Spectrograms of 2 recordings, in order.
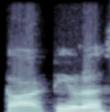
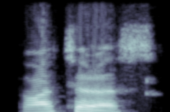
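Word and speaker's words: torturous: এবার টরটিউরাস থেকে কি মনে পড়ছে যে, সরি এটা উচ্চারণ কি হবে, টর্চারাস। একটা ওয়ার্ড ছিল TURE, টর্চার। টর্চারের সঙ্গে ইউএস লাগিয়ে দিলাম, তখন কি হয়ে গেল, টরটিউরাস হয়ে গেল, তাই তো।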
